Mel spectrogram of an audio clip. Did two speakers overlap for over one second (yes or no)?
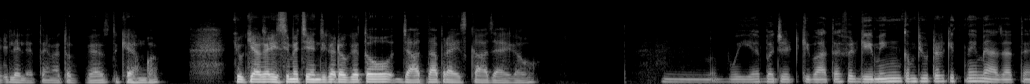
no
